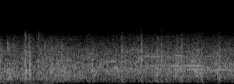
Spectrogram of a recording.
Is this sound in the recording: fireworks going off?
yes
